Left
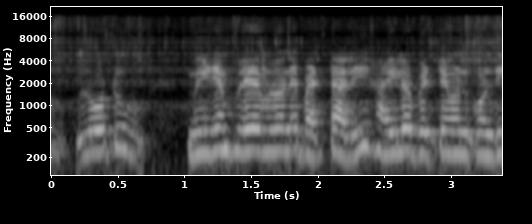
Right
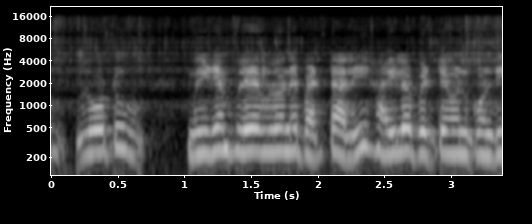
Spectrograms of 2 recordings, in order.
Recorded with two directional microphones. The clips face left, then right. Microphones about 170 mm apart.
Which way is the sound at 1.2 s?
45° right (ahead or behind).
